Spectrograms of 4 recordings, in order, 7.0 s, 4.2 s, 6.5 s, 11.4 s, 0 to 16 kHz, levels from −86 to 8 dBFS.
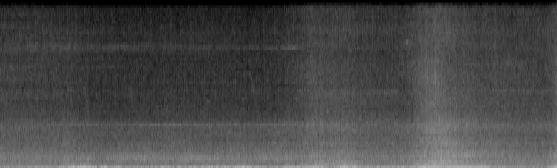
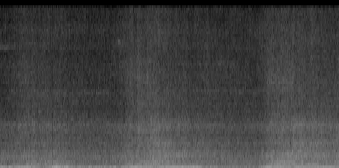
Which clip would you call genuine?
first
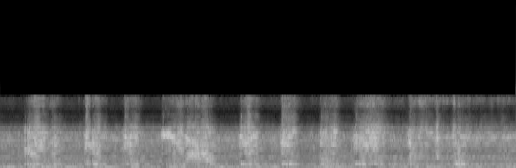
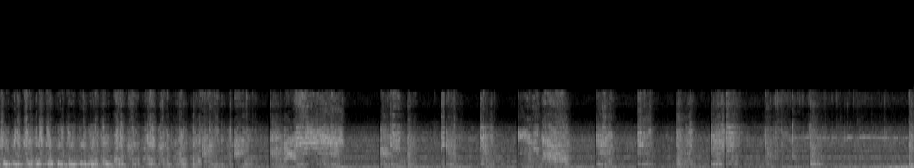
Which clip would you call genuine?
second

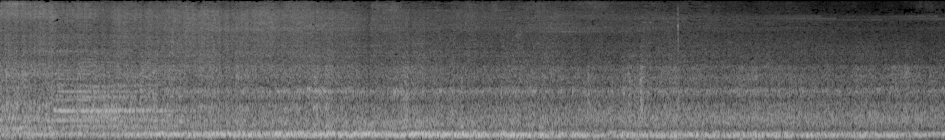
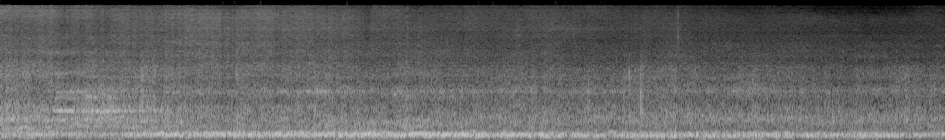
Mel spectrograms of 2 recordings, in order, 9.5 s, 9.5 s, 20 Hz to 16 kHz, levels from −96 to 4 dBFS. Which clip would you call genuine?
first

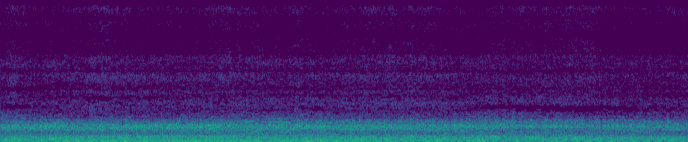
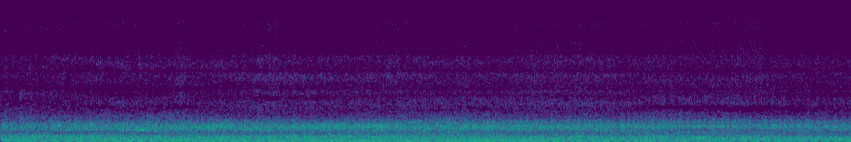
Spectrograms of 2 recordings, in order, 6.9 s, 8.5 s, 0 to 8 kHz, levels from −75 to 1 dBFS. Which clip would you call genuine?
second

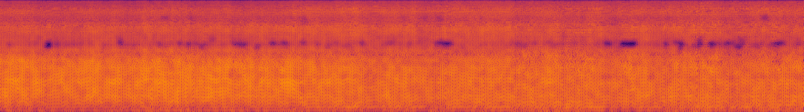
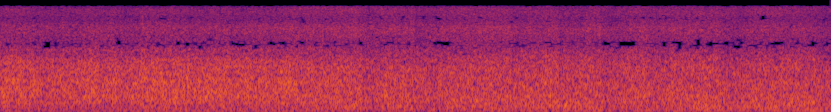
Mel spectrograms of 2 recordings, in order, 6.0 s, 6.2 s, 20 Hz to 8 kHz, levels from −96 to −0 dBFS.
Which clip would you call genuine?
second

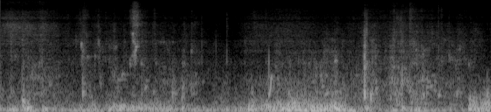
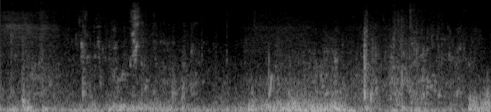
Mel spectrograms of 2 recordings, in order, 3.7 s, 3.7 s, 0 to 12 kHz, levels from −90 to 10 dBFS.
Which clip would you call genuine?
second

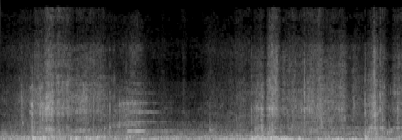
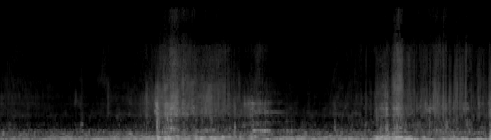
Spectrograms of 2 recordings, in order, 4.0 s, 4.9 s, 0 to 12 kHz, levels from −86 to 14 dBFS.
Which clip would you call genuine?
first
